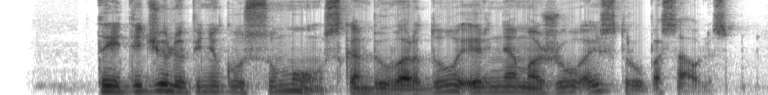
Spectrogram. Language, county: Lithuanian, Vilnius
